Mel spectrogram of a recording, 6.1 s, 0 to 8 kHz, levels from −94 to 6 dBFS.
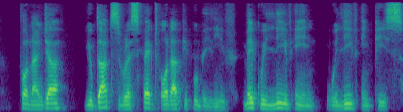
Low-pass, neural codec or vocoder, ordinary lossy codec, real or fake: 7.2 kHz; codec, 16 kHz, 0.8 kbps, ZipCodec; MP3, 48 kbps; fake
